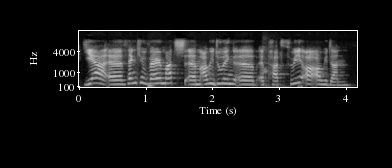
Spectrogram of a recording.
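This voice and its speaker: A woman joining a casual group call, speaking softly with a giggle. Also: high-pitched, moderate pace.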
